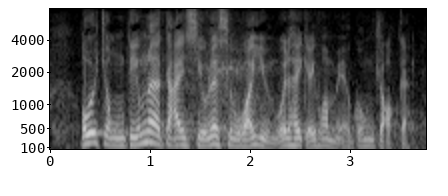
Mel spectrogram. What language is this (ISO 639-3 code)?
yue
